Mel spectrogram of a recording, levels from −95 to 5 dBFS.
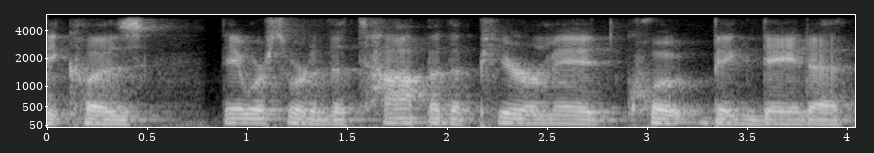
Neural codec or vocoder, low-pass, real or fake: none; 5.4 kHz; real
